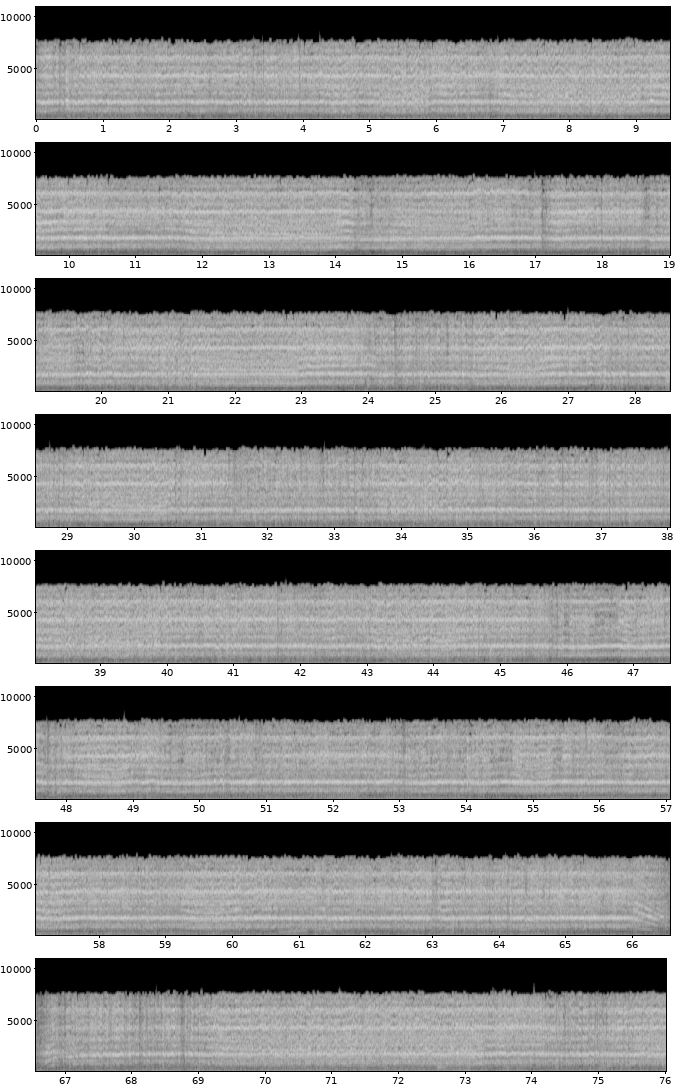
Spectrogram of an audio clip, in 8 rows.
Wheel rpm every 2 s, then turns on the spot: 240, 230, 220, 220, 220, 230, 210, 210, 230, 220, 220, 220, 230, 220, 220, 220, 230, 220, 230, 210, 230, 220, 230, 230, 220, 230, 230, 220, 230, 230, 230, 230, 230, 150, 220, 210, 210, 220.
none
